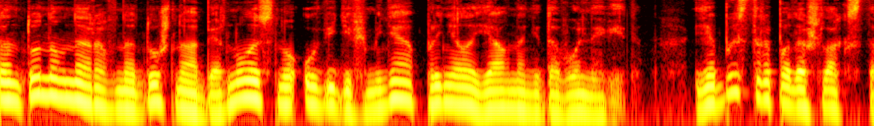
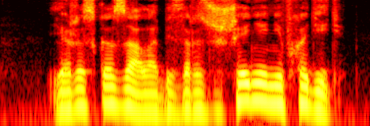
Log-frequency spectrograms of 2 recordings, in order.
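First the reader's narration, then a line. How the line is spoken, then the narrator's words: Angry reminder. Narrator (Russian): сердито напомнила заведующая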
